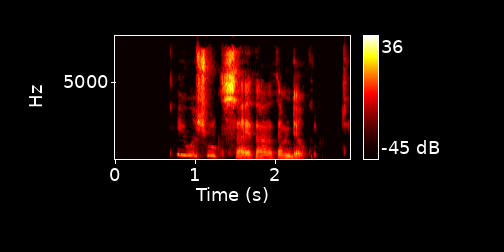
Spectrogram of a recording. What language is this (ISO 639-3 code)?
kab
